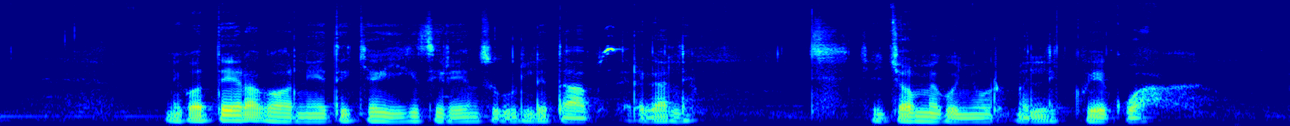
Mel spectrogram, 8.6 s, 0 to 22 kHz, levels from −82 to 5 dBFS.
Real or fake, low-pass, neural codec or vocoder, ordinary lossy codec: real; none; none; none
